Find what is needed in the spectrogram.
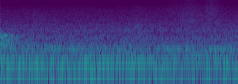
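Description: Kone MiniSpace traction lift car running with a steady low hum and rumble as it comes in to stop at the floor, its doors still shut. The end of the recorded floor announcement is heard at the very start.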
